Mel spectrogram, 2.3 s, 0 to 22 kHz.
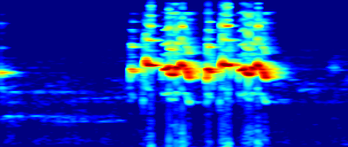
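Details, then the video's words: Sooty-headed bulbul giving one lively phrase of quick, bubbling, warbled notes lasting about a second, from a recording meant to make other bulbuls sing. "100% Langsung Ikut Gacor...!!! Kutilang Lain gak bisa diam saat mendengar suara ini!!!"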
